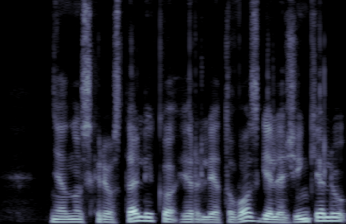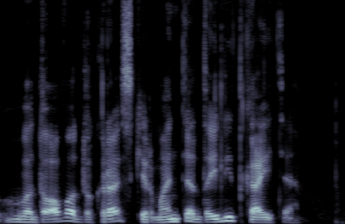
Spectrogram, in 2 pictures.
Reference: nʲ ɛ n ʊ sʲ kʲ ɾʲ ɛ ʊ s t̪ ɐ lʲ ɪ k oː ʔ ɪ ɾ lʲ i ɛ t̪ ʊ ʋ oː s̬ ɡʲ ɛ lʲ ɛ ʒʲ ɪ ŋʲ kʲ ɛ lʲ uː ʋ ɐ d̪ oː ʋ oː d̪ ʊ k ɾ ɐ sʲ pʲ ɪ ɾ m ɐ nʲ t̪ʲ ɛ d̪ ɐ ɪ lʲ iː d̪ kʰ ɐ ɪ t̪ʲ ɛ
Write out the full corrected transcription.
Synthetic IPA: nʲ ɛ n ʊ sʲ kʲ ɾʲ ɛ ʊ s t̪ ɐ lʲ ɪ k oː ʔ ɪ ɾ lʲ i ɛ t̪ ʊ ʋ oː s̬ ɡʲ ɛ lʲ ɛ ʒʲ ɪ ŋʲ kʲ ɛ lʲ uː ʋ ɐ d̪ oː ʋ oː d̪ ʊ k ɾ ɐ sʲ kʲ ɪ ɾ m ɐ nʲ t̪ʲ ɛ d̪ ɐ ɪ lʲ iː t̪ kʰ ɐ ɪ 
